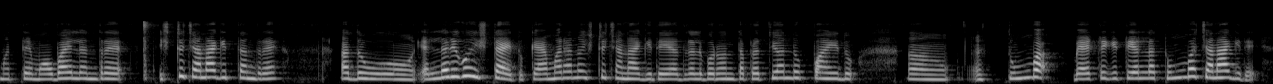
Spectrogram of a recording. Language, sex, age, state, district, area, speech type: Kannada, female, 30-45, Karnataka, Shimoga, rural, spontaneous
